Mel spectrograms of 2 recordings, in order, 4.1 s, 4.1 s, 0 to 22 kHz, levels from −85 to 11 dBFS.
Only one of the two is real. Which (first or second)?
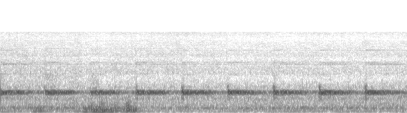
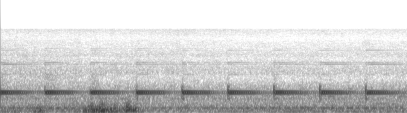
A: second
